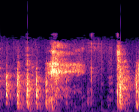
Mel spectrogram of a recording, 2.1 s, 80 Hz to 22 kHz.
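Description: A quick run of four firm knocks on the door of room 500, followed by a brief hissing rustle, then two more heavy knocks after a short pause. No voices.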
